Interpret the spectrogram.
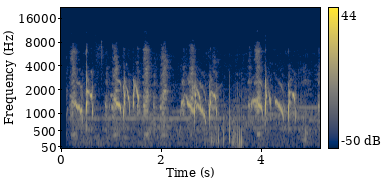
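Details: Turkeys on a farm in Bangladesh giving bursts of high, wavering yelping calls in quick, warbling runs, repeated in three groups, with a short rattling clatter in between.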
